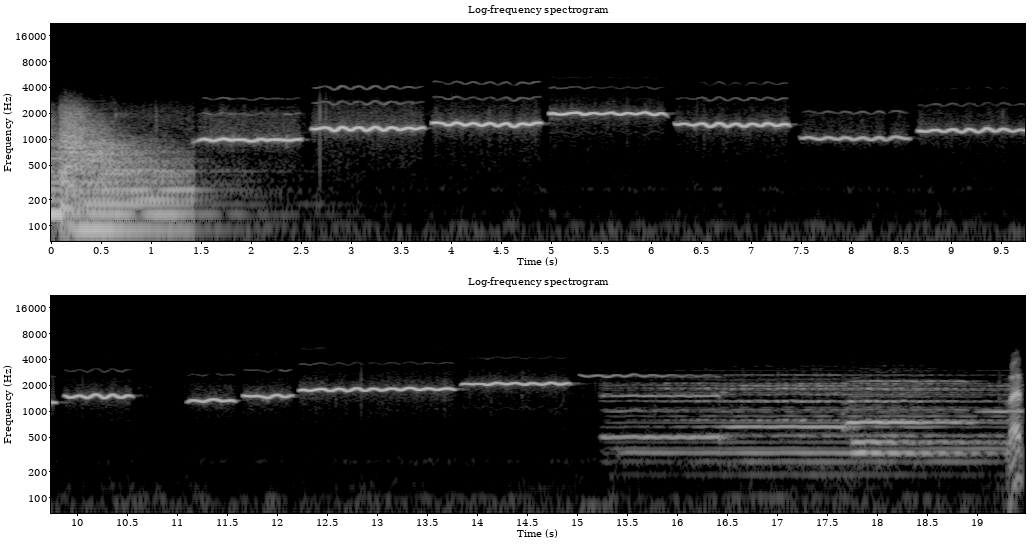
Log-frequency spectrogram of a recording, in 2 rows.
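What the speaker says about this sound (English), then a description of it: "Let that whistle be your signal for the Whistler each Monday at 9." Whistled theme signal of The Whistler radio show, a lone melodic whistle of sustained, clearly pitched notes in a steady phrase, loud and close, ending as orchestral music swells in beneath it.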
